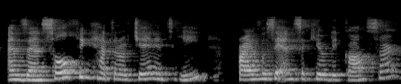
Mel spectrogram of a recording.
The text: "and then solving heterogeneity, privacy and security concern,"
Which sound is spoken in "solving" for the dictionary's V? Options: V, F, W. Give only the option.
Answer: F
